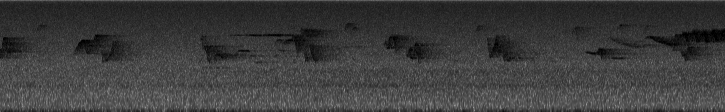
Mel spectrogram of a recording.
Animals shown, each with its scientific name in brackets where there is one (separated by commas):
Black-throated Green Warbler (Setophaga virens), Black-throated Blue Warbler (Setophaga caerulescens), Red-eyed Vireo (Vireo olivaceus), Hermit Thrush (Catharus guttatus)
